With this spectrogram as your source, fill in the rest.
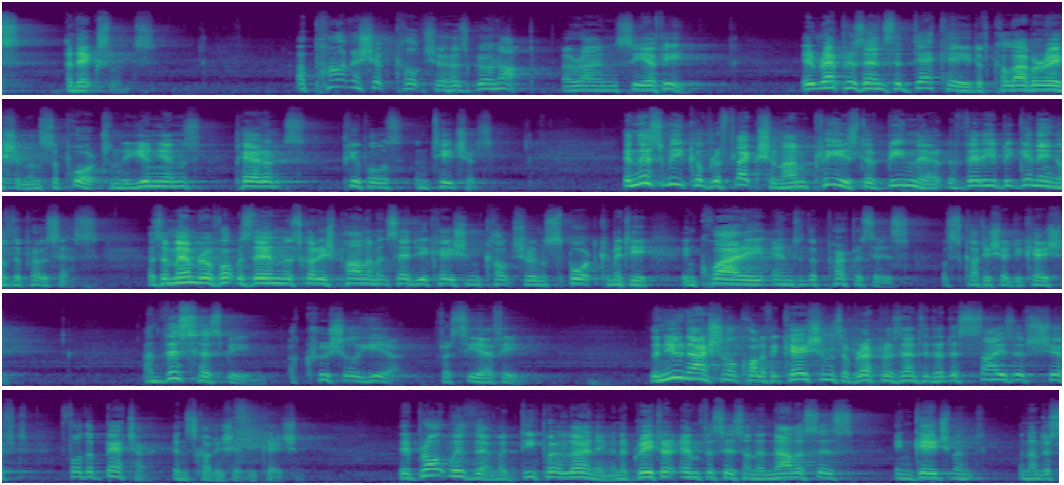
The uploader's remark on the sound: Scottish Learning Festival 2014 - Keynote Speech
